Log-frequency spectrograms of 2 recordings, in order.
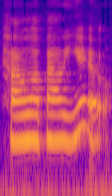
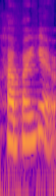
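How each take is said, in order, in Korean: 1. 이 표현은 천천히, 소리를 더 또렷하게 살려서 말해요. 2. 이 표현은 빠르게, 소리를 많이 생략해서 말해요. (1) "괜찮고" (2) "이렇게 빠르게 하면은 더 생략될 거예요"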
